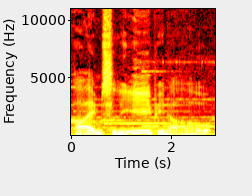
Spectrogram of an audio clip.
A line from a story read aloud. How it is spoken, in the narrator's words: he croaked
